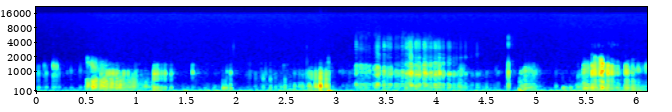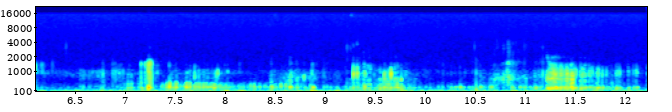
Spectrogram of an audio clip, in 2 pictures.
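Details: After eating nothing all day, stomach starting to hurt by the end; continuous low gurgling and rumbling with bubbly bursts; hunger borborygmi (stomach growling).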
